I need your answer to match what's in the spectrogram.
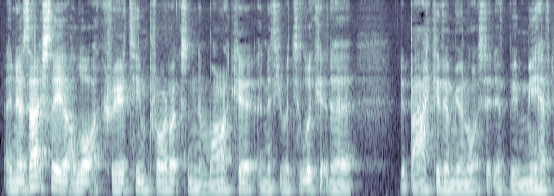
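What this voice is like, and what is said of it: Glasgow Scottish accent. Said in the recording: “it's a weird Glasgow accent”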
